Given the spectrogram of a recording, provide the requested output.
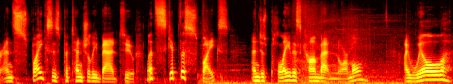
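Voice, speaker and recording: Low-voiced man talking through game strategy. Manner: self-questioning, talks through each decision. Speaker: gaming video host. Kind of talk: casual strategy game commentary, thinking aloud.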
